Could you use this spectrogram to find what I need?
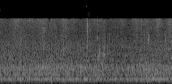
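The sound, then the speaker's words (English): Leaves being stirred in a pot of water: a steady watery rush with a few soft, squishy knocks. “Give it a good stir. We will know when the leaves start to turn into a bright green.”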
